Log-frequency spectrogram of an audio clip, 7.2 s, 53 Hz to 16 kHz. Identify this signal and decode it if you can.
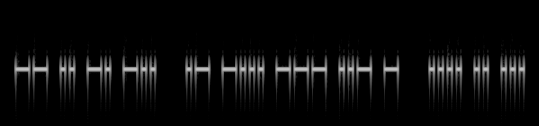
Morse code, heard as a keyed tone, about 20 wpm, 700 Hz. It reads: MIND ABOUT HIS
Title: Sentences with 7-Word Phrases - Spoken Beginning - 20wpm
